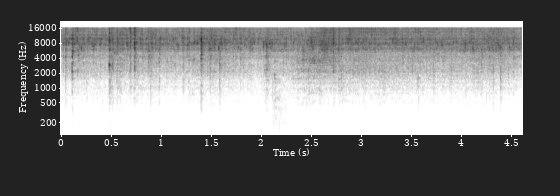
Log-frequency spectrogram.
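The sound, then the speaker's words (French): Meat frying gently in a pan, with a steady soft sizzle and hiss and a few scattered crackles and pops near the start. Nobody talks. “Voilà, ça c'est fait. Ma viande cuit gentiment.”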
